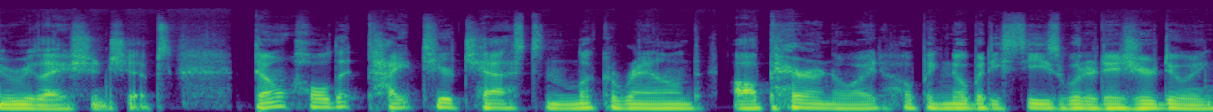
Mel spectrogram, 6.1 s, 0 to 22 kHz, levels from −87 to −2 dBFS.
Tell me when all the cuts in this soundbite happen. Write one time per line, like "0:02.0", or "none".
0:01.1
0:03.6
